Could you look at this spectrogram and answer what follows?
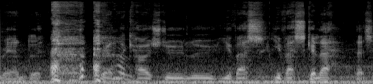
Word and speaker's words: Jyväskylä: Jyväskylä, that's how you pronounce that one.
